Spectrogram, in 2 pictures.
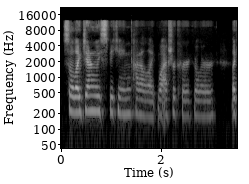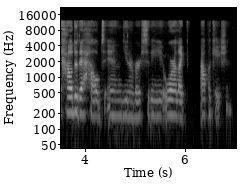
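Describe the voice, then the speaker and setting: A young woman hosting a breakout room, asking questions haltingly with many fillers. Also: fairly low pitch, level tone, fairly bright tone. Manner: halting, lots of likes and ums. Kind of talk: moderating a panel.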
